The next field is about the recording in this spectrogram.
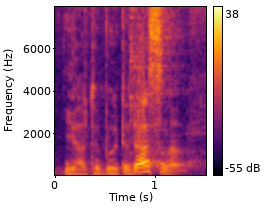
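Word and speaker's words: yathābhūtadassana: And this word is Yata Bhuttadasana. Remember, THs in Pali don't sound like it's just pronounce it like a T for now.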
